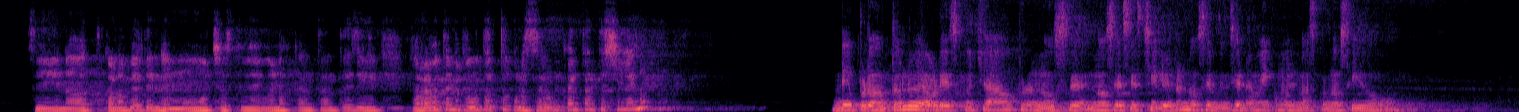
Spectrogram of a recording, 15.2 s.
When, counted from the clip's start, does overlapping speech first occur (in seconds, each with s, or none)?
none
